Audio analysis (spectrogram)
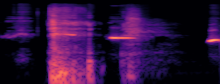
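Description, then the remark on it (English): A few short, bright whistled notes by POWs in a movie, fairly loud, broken up by a brief noisy burst near the start, with no one talking. “So how many whistling POWs out of five would you give this movie?”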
